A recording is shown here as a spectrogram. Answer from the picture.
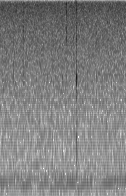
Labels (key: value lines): label: anthrophony, boat engine
recorder: HydroMoth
